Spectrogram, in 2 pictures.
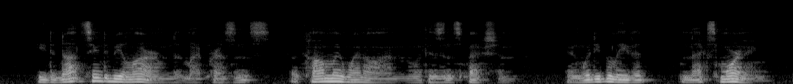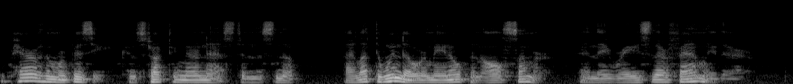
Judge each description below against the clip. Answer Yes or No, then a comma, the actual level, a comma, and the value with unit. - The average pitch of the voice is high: No, low, 100 Hz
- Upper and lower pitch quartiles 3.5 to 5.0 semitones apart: Yes, average, 4.7 semitones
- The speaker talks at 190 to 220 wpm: Yes, average, 195 wpm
